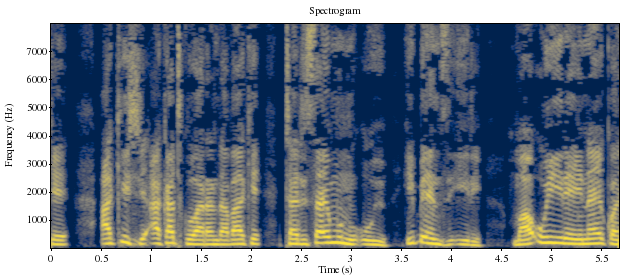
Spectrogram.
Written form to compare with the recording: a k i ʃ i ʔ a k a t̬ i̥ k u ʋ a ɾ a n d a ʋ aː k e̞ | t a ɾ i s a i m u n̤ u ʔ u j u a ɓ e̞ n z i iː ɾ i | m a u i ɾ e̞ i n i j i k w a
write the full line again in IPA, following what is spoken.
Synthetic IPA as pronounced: a k i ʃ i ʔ a k a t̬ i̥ k u ʋ a ɾ a n d a ʋ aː k e̞ | t a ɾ i s a i m u n̤ u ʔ u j u i ɓ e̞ n z i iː ɾ i | m a u i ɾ e̞ i n a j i k w a

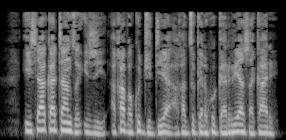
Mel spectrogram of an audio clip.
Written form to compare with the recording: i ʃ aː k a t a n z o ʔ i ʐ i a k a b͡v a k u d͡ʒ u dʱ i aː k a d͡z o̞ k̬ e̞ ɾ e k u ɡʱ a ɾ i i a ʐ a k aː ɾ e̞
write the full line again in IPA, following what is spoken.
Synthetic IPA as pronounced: i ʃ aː k a t a n z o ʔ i ʐ i a k a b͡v a k u d͡ʒ u dʱ i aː k a d͡z o̞ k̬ e̞ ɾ a k u ɡʱ a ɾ i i a ʐ a k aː ɾ e̞

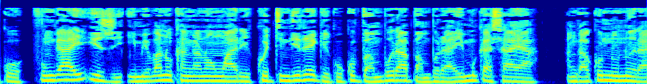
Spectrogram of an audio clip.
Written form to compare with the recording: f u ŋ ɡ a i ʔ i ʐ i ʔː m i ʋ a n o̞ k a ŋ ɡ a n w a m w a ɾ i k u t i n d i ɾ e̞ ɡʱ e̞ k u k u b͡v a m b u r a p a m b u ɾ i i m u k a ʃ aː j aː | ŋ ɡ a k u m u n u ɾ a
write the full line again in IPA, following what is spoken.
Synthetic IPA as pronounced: f u ŋ ɡ a i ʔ i ʐ i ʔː m i ʋ a n o̞ k a ŋ ɡ a n w a m w a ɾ i k u t i n d i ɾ e̞ ɡʱ e̞ k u k u b͡v a m b u ɾ a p a m b u ɾ a i m u k a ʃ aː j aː | ŋ ɡ a k u n u n u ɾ a

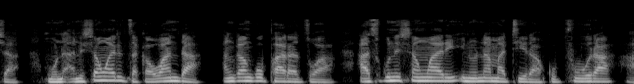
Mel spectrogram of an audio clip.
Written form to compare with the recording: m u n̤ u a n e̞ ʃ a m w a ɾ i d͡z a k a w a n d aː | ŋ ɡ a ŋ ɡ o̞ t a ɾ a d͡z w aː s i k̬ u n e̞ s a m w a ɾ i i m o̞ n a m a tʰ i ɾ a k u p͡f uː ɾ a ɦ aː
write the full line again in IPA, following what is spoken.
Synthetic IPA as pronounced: m u n̤ u a n e̞ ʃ a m w a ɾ i d͡z a k a w a n d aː | ŋ ɡ a ŋ ɡ o̞ p a ɾ a d͡z w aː s i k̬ u n e̞ ʃ a m w a ɾ i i n o̞ n a m a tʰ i ɾ a k u p͡f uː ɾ a ɦ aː

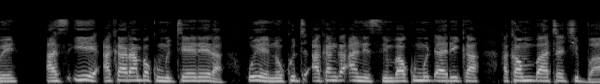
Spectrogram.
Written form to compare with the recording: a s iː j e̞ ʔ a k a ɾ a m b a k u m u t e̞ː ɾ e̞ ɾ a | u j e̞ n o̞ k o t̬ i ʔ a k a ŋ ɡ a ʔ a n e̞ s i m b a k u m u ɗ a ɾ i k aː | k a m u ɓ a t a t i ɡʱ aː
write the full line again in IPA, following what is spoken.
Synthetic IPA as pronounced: a s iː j e̞ ʔ a k a ɾ a m b a k u m u t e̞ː ɾ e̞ ɾ a | u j e̞ n o̞ k u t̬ i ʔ a k a ŋ ɡ a ʔ a n e̞ s i m b a k u m u ɗ a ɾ i k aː | k a m u ɓ a t a t͡ʃ i bʱ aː

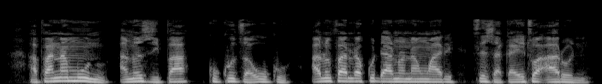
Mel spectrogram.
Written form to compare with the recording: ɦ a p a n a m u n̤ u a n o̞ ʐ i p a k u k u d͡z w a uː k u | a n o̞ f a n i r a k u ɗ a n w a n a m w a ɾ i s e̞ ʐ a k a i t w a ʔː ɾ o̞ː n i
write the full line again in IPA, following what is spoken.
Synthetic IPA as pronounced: ɦ a p a n a m u n̤ u a n o̞ ʐ i p a k u k u d͡z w a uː k u | a n o̞ f a n i r a k u ɗ a n w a n a m w a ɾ i s e̞ ʐ a k a i t w a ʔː ɾ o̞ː n i

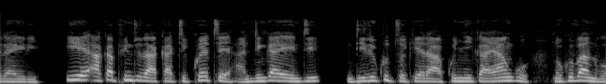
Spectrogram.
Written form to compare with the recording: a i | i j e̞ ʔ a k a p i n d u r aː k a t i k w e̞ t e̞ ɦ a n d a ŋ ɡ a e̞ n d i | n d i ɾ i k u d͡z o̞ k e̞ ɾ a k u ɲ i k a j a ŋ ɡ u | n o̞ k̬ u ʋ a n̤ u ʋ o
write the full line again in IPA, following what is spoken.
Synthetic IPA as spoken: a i | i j e̞ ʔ a k a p i n d u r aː k a t i k w e̞ t e̞ ɦ a n d i ŋ ɡ a e̞ n d i | n d i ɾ i k u d͡z o̞ k e̞ ɾ a k u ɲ i k a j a ŋ ɡ u | n o̞ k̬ u ʋ a n̤ u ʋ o

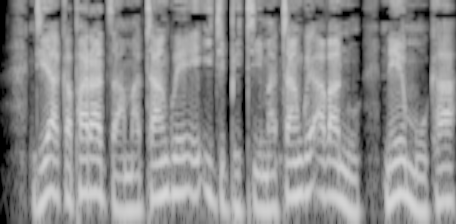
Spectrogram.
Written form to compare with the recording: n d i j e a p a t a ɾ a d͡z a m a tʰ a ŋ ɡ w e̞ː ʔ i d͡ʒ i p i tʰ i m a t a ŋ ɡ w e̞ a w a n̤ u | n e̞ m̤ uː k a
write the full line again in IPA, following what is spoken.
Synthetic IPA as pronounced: n d i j e a k a p a ɾ a d͡z a m a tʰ a ŋ ɡ w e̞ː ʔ i d͡ʒ i p i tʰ i m a t a ŋ ɡ w e̞ a ʋ a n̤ u | n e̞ m̤ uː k a

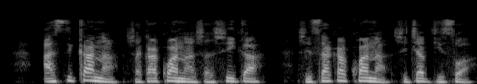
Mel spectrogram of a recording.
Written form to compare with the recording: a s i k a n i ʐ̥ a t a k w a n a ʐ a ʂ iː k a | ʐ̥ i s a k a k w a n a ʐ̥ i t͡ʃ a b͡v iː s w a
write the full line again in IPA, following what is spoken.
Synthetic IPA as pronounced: a s i k a n a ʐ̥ a k a k w a n a ʐ a ʂ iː k a | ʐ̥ i s a k a k w a n a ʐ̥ i t͡ʃ a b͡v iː s w a

